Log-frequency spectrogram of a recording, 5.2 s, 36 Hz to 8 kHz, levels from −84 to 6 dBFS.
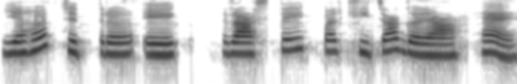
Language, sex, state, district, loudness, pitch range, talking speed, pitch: Hindi, female, Madhya Pradesh, Dhar, -19 LUFS, 245-300 Hz, 95 wpm, 265 Hz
